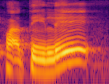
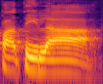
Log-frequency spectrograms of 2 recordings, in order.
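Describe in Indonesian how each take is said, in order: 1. Kata itu berakhir dengan vokal e. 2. Kata itu berakhir dengan vokal a. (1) "Orang Betawi E"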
